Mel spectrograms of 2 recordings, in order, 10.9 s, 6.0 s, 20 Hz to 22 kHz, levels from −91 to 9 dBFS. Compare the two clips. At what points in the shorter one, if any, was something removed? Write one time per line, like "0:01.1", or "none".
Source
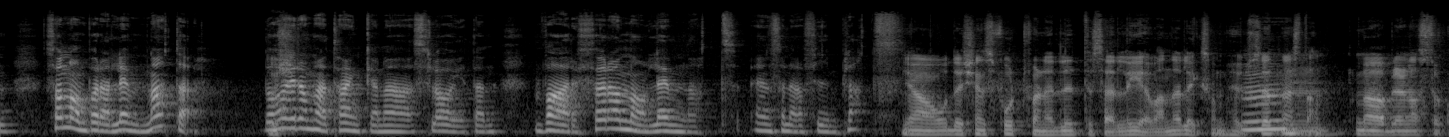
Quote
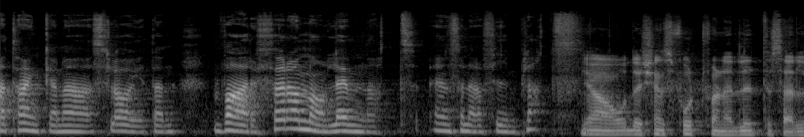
none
